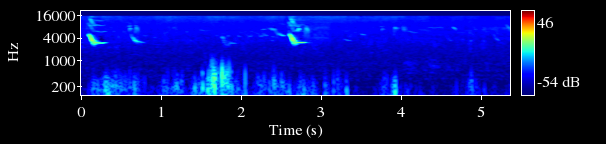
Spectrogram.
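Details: Chestnut-capped Blackbird (Chrysomus ruficapillus) giving two sharp, high, sweeping whistled notes about two and a half seconds apart, with faint chips between, over low rumbling background noise.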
